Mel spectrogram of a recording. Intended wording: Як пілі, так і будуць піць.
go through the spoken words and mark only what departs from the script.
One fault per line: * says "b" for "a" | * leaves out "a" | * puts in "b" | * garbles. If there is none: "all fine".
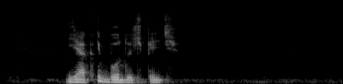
* leaves out "пілі так"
